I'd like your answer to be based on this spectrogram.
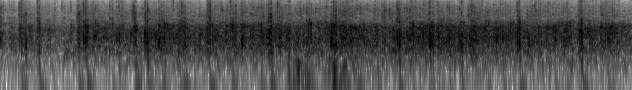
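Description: A church congregation applauding during a Sunday service, a fairly quiet, steady patter of clapping from a crowd, heard alone without talk.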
